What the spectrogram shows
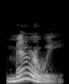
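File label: "marrowy", British English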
